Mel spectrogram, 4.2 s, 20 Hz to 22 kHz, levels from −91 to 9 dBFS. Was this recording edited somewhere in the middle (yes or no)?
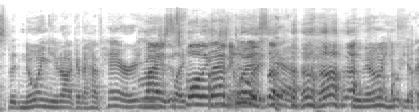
yes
